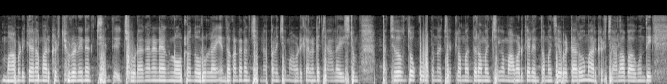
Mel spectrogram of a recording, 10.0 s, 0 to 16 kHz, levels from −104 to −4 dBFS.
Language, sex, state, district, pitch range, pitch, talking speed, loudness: Telugu, male, Andhra Pradesh, Krishna, 170-180 Hz, 175 Hz, 170 wpm, -17 LUFS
